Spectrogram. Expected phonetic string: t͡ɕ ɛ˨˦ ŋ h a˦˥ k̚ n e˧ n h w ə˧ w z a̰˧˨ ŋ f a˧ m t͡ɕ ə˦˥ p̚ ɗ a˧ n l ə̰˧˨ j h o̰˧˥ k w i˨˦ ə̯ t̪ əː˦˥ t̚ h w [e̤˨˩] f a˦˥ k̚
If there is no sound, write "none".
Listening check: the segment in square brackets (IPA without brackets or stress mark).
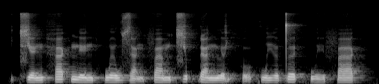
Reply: e̤˨˩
